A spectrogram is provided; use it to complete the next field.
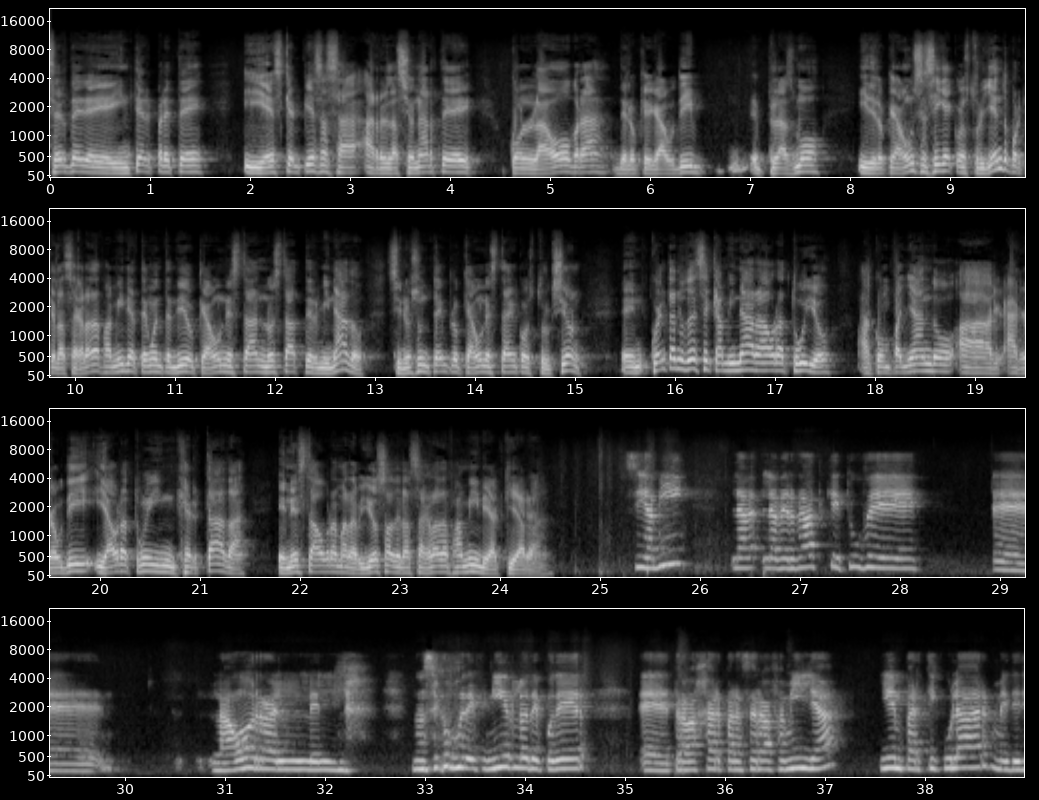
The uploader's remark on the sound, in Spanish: nos acompaña por primera vez, vía Skype.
